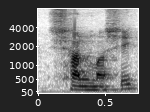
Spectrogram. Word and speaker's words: ষাণ্মাসিক: মূল্যায়ন সানমাসিক পরীক্ষা ইত্যাদি এবার দেখা যাক সানমাসিক শব্দের উচ্চারণ কি হবে সাংমাসিক শব্দের প্রমিত উচ্চারণ হবে সাংমাসিক এভাবে আজকে আমি সাংমাসিক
